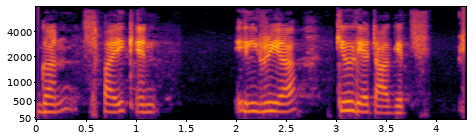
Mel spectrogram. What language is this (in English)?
English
